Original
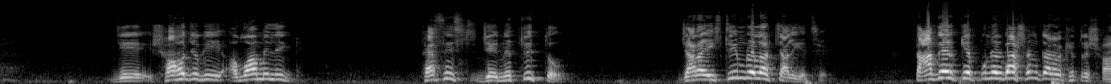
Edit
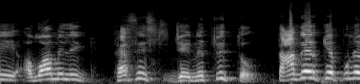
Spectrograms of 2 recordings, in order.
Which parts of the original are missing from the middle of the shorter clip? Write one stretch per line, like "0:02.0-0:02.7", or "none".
0:03.0-0:04.0
0:05.7-0:09.0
